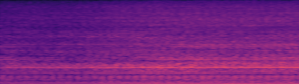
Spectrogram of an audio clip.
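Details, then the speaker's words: Chevy Trax/Cruze after ignition coil repair taped back in place; previously misfiring and jerking, now a steady, even idle with smooth unbroken rhythm, no stumbles, all cylinders firing cleanly. "is running good again before that motor was jerking all over"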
